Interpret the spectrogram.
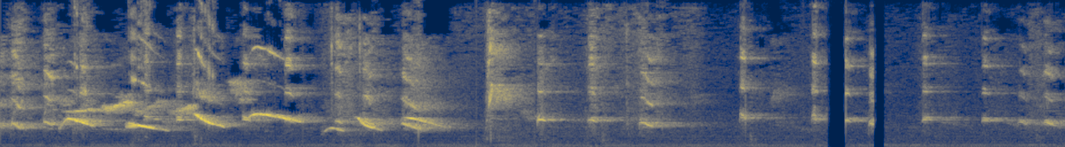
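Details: Trinca-ferro, the green-winged saltator, singing to heat up a male: a fast string of clear, bright whistles with downward slurs, then short repeated notes, some sharp clicks and a faint hum underneath.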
